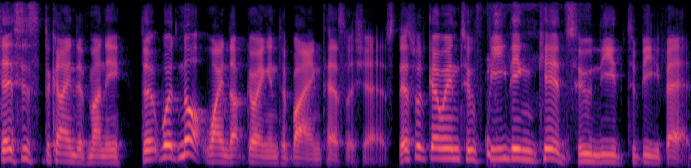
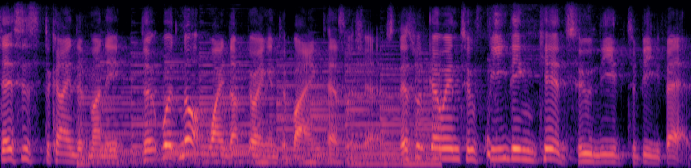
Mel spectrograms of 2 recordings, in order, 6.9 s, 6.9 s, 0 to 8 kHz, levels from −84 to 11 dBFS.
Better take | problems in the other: first | background sound (Piano); 8 dB below the speech // room echo; dies away in 1.4 s

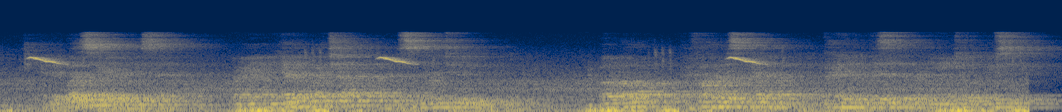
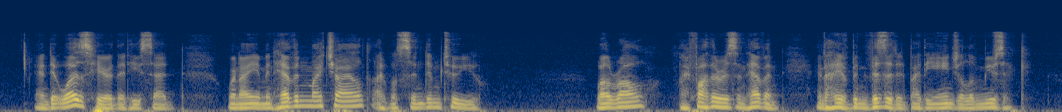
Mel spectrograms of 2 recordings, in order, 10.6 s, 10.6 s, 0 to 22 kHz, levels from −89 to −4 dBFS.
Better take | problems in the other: second | background sound (Bird vocalization, bird call, bird song); 1 dB below the speech // room echo; dies away in 2.1 s

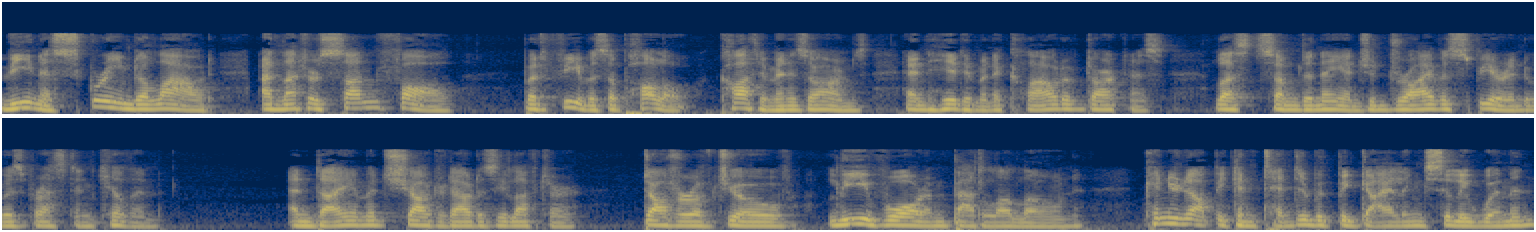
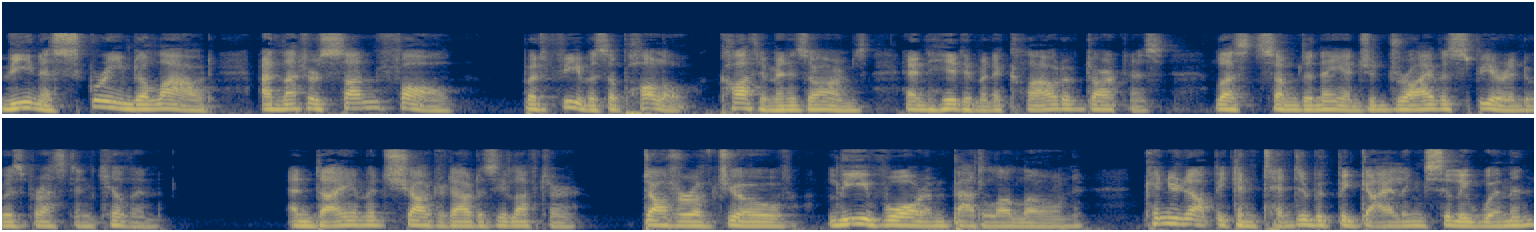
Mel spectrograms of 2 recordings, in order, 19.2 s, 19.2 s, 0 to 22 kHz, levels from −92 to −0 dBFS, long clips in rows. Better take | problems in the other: first | noise reduction (neural mask model Resemble Enhance denoiser)

